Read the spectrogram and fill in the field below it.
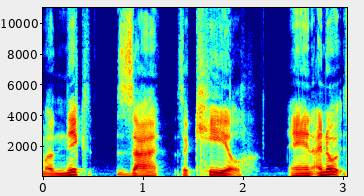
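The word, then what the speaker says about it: Zakelj: offensive tackle by the name of nick za zakale and i know it says cicage a killage but it's actually pronounced the kale i don't know why there's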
